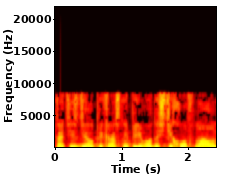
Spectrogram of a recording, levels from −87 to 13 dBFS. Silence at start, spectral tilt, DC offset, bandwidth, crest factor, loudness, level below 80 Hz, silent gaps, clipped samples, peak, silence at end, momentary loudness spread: 0 s; -5.5 dB/octave; under 0.1%; 8.8 kHz; 12 dB; -13 LUFS; -34 dBFS; none; under 0.1%; 0 dBFS; 0 s; 2 LU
